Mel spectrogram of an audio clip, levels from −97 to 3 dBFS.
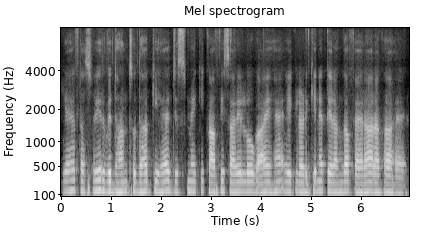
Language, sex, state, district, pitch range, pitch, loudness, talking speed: Hindi, male, Karnataka, Bangalore, 125-135 Hz, 130 Hz, -18 LUFS, 165 wpm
